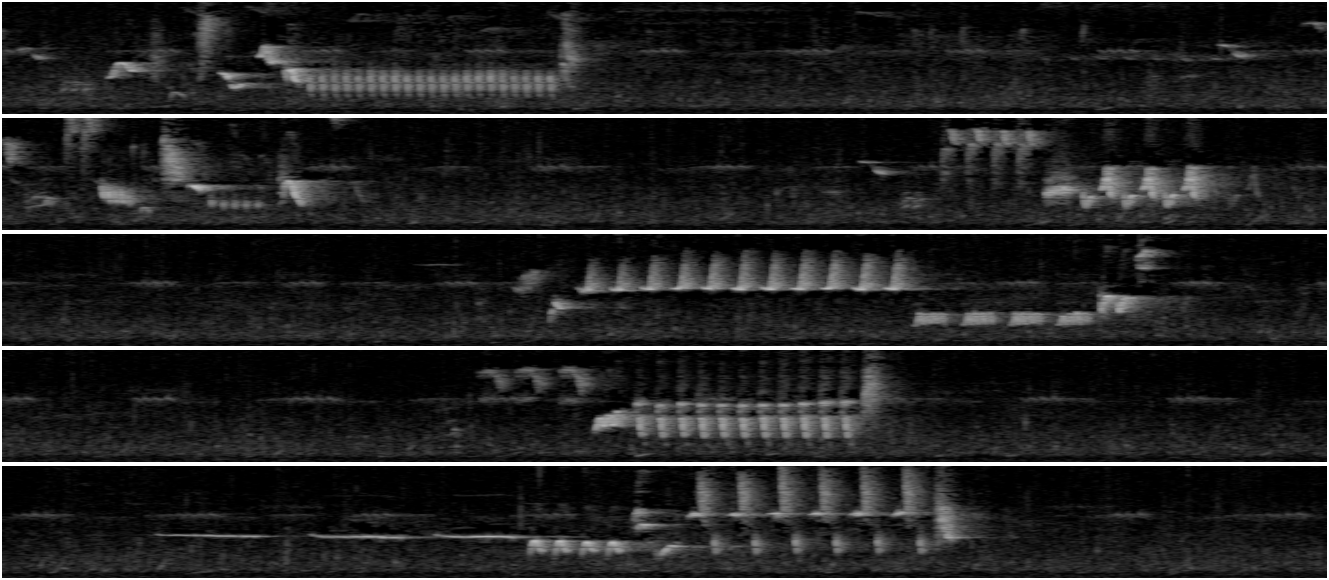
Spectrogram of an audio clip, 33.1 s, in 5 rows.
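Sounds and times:
nightingale song: 0:00.0 - 0:08.5, 0:10.8 - 0:12.9, 0:15.5 - 0:19.4, 0:22.0 - 0:24.4, 0:27.2 - 0:31.5.

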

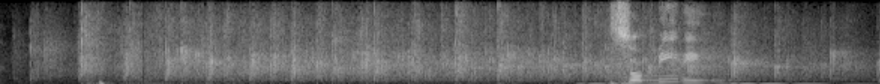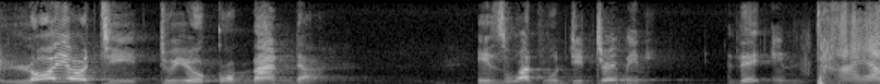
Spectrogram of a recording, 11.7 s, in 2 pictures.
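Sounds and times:
audience applause: 0:00.0 - 0:05.9
speech: 0:04.1 - 0:04.8, 0:05.9 - 0:08.1, 0:09.0 - 0:11.7.

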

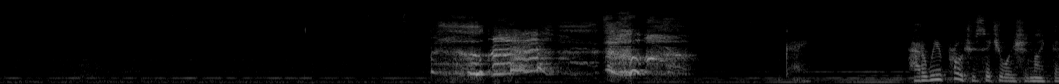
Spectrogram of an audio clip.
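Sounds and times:
woman crying: 0:04.3 - 0:07.0
speech: 0:09.2 - 0:10.5.

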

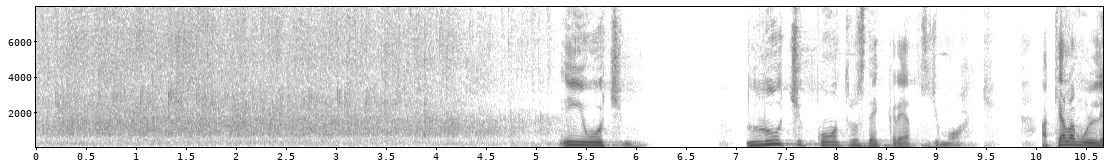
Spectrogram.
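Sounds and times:
audience applause: 0:00.0 - 0:05.3
speech: 0:05.2 - 0:06.1, 0:07.1 - 0:10.6.

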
